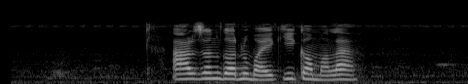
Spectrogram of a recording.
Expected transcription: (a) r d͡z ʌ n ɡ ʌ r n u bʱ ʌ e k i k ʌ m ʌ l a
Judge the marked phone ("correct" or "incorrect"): correct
